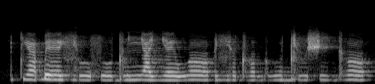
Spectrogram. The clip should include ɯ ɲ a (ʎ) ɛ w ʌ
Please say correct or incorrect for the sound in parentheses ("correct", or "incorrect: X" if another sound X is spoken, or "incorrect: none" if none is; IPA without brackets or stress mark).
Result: correct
